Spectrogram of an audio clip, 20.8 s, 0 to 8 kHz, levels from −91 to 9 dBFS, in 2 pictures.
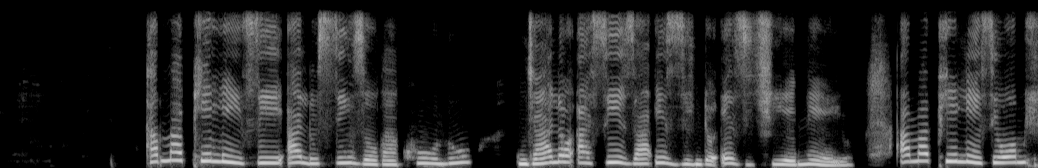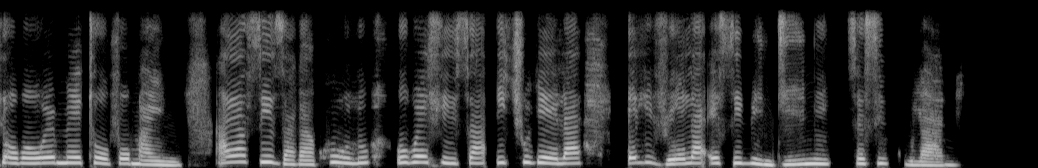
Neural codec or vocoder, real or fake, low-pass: codec, 44.1 kHz, 3.4 kbps, Pupu-Codec; fake; 7.2 kHz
